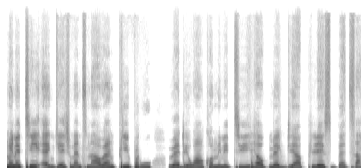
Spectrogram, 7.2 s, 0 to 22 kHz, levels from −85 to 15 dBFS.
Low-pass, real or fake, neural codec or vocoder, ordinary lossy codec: none; fake; autoencoder, 48 kHz, 32 numbers a frame, DAC-VAE, trained on Japanese speech; none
